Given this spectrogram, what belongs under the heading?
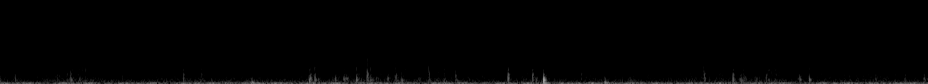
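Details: Bowel sounds from the belly just after a gastroscopy (upper endoscopy) with normal results, while drinking water: quiet irregular low gurgles and pops over a steady hum; ordinary bowel sounds.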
